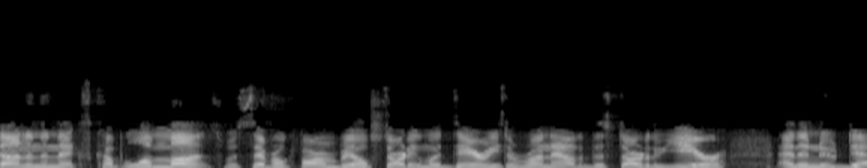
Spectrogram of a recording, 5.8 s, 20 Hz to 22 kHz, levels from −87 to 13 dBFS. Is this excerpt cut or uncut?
cut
